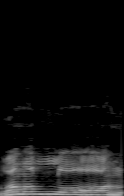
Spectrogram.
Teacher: لام آف اللہ سے پہلے حرف پر زبر، تو اس لام آف اللہ کو پر یعنی موٹا پڑھیں گے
